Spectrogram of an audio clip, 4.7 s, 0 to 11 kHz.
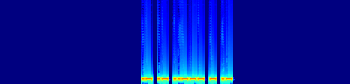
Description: Morse code, heard as a keyed tone, about 46 wpm, 700 Hz. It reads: AA2TA
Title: USA Call Signs - 5 Characters - 45wpm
